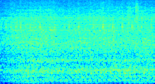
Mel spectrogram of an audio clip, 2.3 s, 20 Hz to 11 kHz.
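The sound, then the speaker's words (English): A dredging boat on the Mekong River pumps sand into a barge about ten yards from shore: a steady, loud, low engine rumble with a continuous vibrating drone and no change throughout. “That's a boat pumping sand into a barge on the Mekong, just 10 yards away from shore in front of the Kadai Takoi Temple complex.”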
